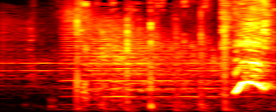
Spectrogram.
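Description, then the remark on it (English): Light, soft taps patter at uneven intervals, like small quick footsteps, over a low hum, then a brief high warbling squeak rises and falls at the end. “Did you hear that? Hear what? It was like little footsteps.”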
